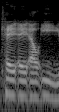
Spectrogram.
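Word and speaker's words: Keehl: mellow's real name uh his last name i don't think it's spelled k-a-l-e but it's like kale so there you go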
